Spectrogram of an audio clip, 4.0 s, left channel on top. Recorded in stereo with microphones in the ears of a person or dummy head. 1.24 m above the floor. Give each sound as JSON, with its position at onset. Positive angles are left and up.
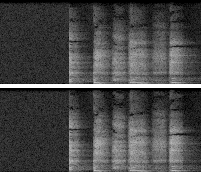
{"t": 1.4, "sound": "breathing", "side_deg": -10, "distance_m": 0.7}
